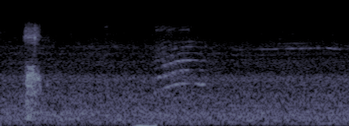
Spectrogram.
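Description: A short sharp sound, then about a second in a faint brief animal call that rises and falls in pitch.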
